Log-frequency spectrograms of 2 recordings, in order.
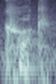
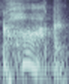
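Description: First: The vowel does not rhyme with chalk. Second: The vowel rhymes with chalk. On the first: The speaker calls it wrong. "I could have redefined myself as [name]" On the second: The speaker calls it right. "that's not how you say it. It's cock"

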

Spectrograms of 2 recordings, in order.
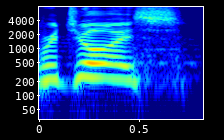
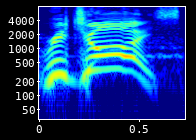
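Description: First: It is said flatly, without enthusiasm. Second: It is said excitedly, with enthusiasm.

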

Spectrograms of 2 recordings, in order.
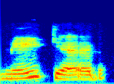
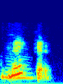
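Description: First: The word is said slowly and carefully. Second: The word is said fast in a rural accent. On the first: The speaker calls it right. "I say it much slower" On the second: The speaker calls it wrong. "if I try to say it fast, it comes out naked and I sound like a hick"

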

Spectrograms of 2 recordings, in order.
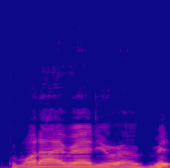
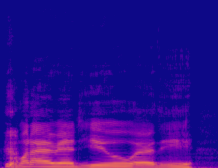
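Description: First: The voice is plain, like the judge's voice. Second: The voice is put on and more nasal.

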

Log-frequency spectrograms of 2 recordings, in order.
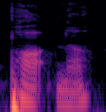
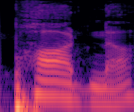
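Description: First: It is said with a T sound in the middle. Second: It is said with a D sound in the middle. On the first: "not partner" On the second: "in a Jamaican accent, with a D"

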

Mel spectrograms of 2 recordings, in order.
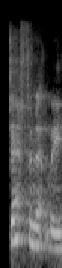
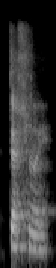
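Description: First: Every syllable of the word is pronounced. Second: Some syllables of the word are dropped. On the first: "it goes from definitely" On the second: "she drops some of the syllables"

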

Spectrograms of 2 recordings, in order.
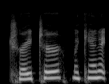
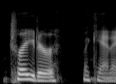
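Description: First: The middle consonant is a clear t sound. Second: The middle consonant sounds like a d. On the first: The speaker calls it right. "It's traitor mechanic" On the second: The speaker calls it wrong. "not traitor mechanic"

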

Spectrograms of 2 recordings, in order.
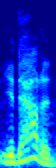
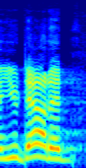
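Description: First: The voice sounds warm and gentle. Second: The voice sounds harsh and scolding. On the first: The speaker is reassuring someone while supporting them. The speaker calls it right. "imagine that Jesus is actually holding him up on the water and says to him" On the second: The speaker is rebuking someone for a failure. The speaker calls it wrong. "I think about like Jesus is scolding Peter"

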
